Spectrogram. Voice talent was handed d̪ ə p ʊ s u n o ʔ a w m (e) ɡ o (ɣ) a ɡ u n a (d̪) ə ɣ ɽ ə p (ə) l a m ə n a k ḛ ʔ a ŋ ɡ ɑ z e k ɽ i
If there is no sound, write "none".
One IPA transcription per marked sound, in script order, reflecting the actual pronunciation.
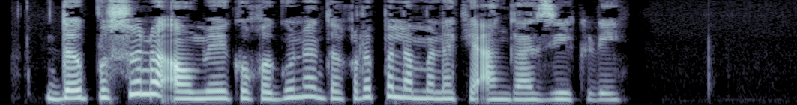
e, ɣ, d̪, ə

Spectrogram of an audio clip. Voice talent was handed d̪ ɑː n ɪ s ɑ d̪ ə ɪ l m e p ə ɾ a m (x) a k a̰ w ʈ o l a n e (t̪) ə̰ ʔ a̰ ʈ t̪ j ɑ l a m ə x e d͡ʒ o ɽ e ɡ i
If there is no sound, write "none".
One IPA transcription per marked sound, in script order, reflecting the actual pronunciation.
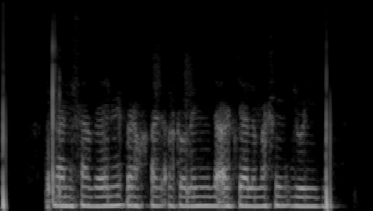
x, d̪

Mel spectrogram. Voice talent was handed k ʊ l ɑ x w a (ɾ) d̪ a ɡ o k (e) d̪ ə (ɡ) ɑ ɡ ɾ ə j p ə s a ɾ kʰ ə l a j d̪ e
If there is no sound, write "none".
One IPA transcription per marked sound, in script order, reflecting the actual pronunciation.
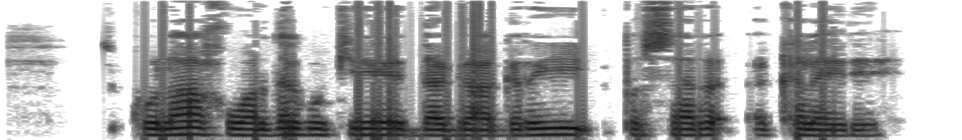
ɾ, e, ɡ

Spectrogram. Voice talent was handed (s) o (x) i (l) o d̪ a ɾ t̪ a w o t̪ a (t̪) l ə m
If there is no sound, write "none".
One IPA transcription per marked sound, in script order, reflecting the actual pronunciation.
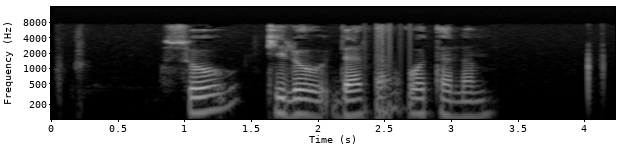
s, k, l, none

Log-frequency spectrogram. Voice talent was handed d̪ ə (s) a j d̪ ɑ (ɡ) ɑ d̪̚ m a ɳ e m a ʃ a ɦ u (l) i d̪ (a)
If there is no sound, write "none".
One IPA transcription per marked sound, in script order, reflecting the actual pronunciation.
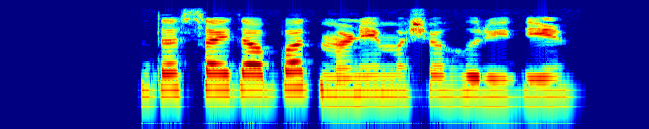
s, b, ɾ, i

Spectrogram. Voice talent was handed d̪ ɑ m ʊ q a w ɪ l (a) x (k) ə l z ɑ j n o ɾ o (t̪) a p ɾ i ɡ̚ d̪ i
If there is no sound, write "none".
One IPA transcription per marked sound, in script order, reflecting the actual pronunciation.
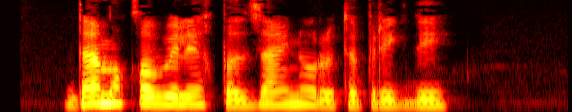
e, p, t̪

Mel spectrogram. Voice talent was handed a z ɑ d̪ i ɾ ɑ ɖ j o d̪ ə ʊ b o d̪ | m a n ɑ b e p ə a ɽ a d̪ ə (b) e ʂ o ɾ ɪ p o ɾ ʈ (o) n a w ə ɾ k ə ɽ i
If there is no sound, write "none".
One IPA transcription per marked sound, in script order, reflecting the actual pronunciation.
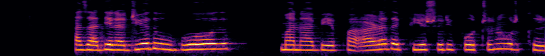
p, u

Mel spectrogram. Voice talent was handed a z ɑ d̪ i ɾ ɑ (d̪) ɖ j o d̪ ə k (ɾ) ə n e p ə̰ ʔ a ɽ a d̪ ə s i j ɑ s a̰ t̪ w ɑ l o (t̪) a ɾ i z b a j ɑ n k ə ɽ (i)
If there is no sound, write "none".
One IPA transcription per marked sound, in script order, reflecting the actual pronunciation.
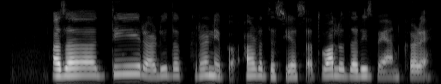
none, ɾ, d̪, e

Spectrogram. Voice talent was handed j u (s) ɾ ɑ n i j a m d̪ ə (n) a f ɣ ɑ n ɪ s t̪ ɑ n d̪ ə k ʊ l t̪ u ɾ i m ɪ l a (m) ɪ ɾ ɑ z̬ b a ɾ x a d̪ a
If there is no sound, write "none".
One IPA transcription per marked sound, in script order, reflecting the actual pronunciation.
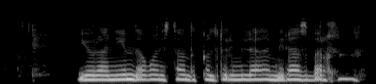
none, none, m

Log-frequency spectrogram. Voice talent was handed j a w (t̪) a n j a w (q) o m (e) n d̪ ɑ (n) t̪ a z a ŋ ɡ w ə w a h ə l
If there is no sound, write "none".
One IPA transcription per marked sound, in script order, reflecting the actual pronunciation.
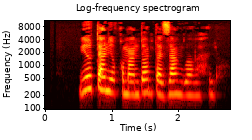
t̪, q, a, n

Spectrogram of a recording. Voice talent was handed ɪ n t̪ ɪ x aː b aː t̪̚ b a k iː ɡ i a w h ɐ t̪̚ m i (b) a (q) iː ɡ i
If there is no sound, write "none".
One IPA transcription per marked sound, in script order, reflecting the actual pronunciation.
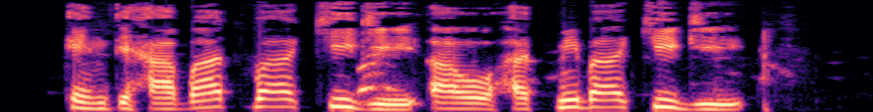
b, k

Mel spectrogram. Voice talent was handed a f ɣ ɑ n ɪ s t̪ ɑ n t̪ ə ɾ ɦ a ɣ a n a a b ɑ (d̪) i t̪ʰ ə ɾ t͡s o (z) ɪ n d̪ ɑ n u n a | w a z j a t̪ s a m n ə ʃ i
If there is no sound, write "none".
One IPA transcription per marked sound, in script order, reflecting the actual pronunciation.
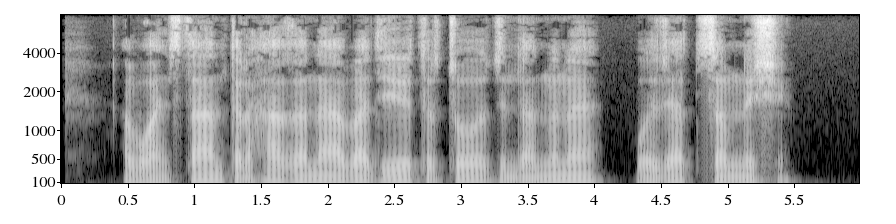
d̪, z

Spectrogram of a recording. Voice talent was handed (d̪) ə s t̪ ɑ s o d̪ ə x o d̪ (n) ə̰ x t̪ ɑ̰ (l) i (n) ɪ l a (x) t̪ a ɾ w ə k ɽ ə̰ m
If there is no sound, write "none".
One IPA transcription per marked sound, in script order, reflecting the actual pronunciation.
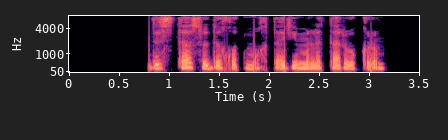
d̪, m, ɾ, m, none

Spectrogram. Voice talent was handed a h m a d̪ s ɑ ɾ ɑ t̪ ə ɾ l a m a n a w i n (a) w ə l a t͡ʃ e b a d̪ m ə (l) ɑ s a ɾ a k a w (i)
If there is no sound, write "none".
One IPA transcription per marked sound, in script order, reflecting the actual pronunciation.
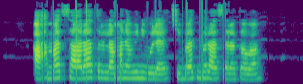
i, ɾ, a

